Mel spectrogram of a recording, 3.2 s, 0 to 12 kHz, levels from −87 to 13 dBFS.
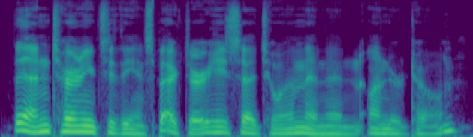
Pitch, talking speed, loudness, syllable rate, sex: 120 Hz, 230 wpm, -19 LUFS, 6.2 syllables/s, male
